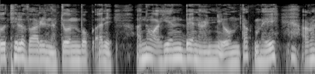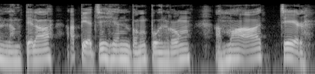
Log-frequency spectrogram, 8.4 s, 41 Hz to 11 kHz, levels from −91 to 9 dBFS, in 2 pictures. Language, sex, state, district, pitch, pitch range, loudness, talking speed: Mizo, male, Mizoram, Aizawl, 120 Hz, 110-135 Hz, -18 LUFS, 215 wpm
